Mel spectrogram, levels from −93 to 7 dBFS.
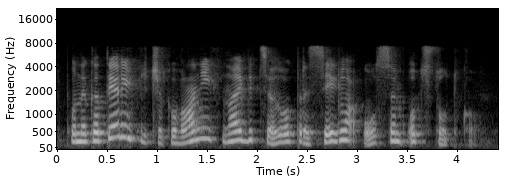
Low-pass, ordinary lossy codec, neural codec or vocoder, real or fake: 7.2 kHz; none; codec, 16 kHz, 2 kbps, FunCodec, trained on Chinese and English, 25 frames a second; fake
